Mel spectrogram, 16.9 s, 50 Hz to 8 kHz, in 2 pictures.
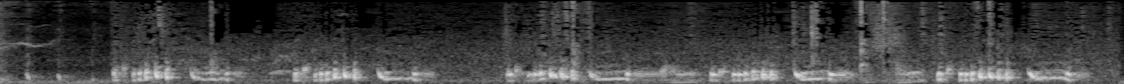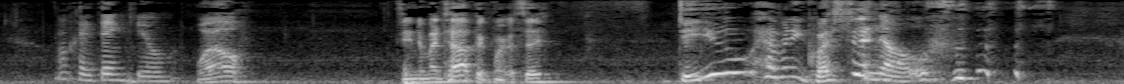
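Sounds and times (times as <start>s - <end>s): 
laughter: 0.0s - 0.8s, 15.4s - 16.4s
pigeon cooing: 0.8s - 8.2s
speech: 1.0s - 2.6s, 9.2s - 10.4s, 11.4s - 12.7s, 13.5s - 16.0s
hiss: 2.2s - 16.8s.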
